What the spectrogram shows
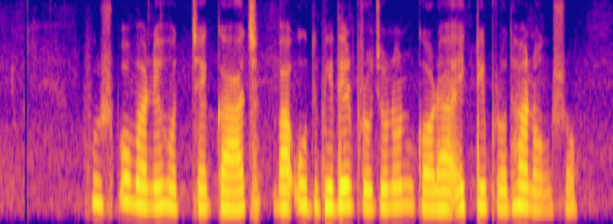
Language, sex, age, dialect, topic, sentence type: Bengali, female, 18-24, Standard Colloquial, agriculture, statement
